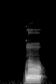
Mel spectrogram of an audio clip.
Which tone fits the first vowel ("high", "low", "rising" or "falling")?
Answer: low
